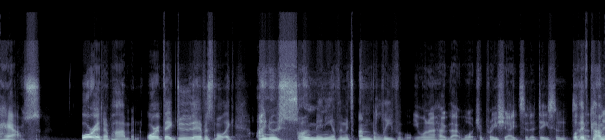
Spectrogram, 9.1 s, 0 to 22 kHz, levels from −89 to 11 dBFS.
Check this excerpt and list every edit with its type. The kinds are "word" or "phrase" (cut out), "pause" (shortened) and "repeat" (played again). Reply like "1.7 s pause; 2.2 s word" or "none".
none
